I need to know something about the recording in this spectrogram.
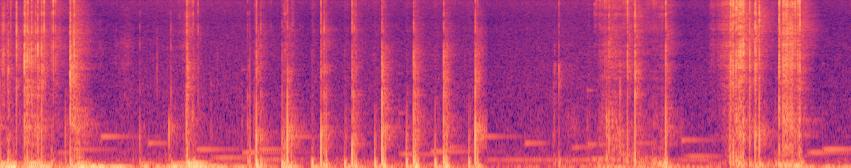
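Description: Crinkling and rustling of tape-covered paper cutouts being handled, in sharp crackly clicks with denser bursts at the start and near the end, over soft background music with a light plucked melody.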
